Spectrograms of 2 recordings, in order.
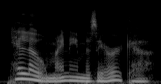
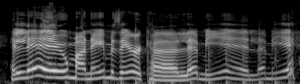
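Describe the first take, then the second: First: Said in the usual way. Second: Put-on louder, higher southern drawl, drunk and drawn out. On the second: Shown as a demonstration. Tipsy Erica knocking on doors in a loud southern drawl. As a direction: lean into a boozy Southern drawl. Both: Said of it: "southern drawl comes out".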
